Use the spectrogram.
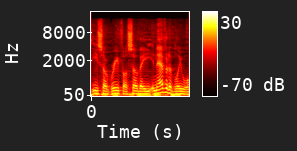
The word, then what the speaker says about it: Iso Grifo: on the trunk, and they don't realize that an I in Italian is pronounced like a long E, and that it's Iso Grifo, so they inevitably will mispronounce the name of the car.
